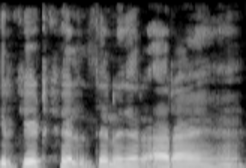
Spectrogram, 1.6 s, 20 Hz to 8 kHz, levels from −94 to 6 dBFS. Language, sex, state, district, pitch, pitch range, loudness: Hindi, male, Uttar Pradesh, Ghazipur, 125 Hz, 120-135 Hz, -15 LUFS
